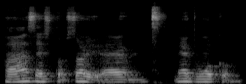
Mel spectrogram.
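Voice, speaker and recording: This Nigerian vlogger has a warm, medium-pitched voice with fairly even intonation and a normal pace. Chatting casually, he mixes in Pidgin and laughs at the things he says.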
